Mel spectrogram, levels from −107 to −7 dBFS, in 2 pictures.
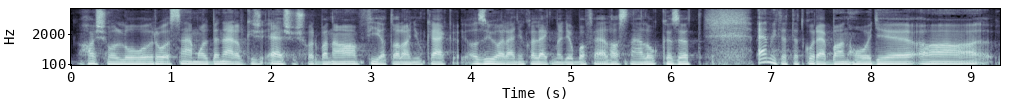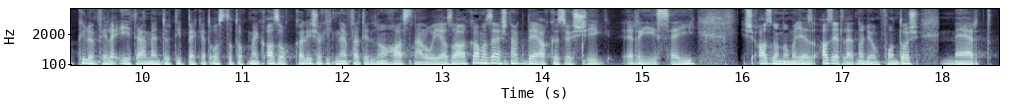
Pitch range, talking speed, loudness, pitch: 110-125 Hz, 155 wpm, -19 LUFS, 120 Hz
